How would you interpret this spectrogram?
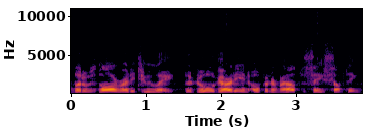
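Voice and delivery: ordinary talk, nothing marked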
